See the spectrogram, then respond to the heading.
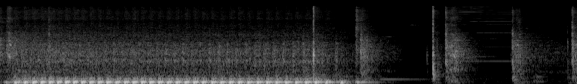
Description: Bear with this video. You will see and hear when the starter has a bad section. Thanks.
